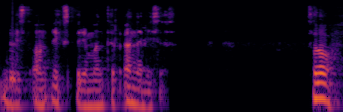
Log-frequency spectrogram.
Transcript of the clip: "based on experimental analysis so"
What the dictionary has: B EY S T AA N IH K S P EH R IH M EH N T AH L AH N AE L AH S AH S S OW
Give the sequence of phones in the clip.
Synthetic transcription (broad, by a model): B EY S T AA N IH K S P EH R IH M EH N T AH L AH N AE L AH S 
